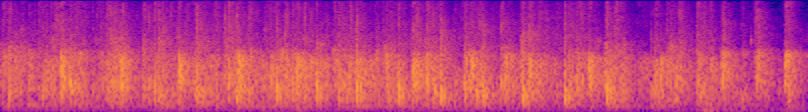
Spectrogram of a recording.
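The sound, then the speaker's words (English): Warm audience applause welcoming a discussion panel at a book event marking the centenary of Leonora Carrington, dense and steady throughout with no voices over it. “Please join me in a very warm welcome for our panel.”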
